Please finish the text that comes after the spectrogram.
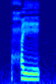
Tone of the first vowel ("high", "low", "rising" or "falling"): low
